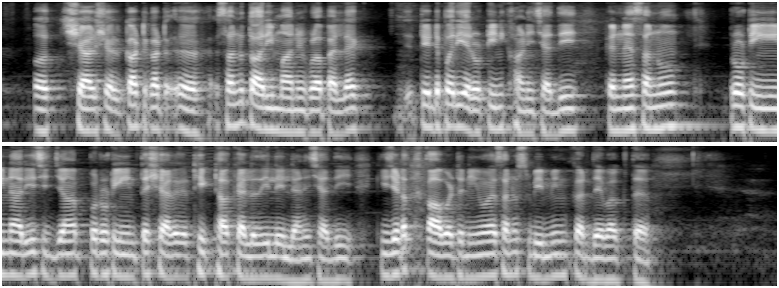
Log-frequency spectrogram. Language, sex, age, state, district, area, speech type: Dogri, male, 18-30, Jammu and Kashmir, Kathua, rural, spontaneous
